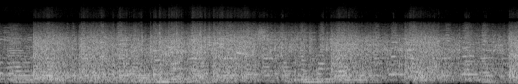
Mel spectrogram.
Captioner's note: gunshots banging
